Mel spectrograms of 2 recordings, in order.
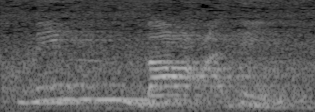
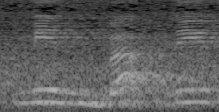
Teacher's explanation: nun sukun bertemu dengan huruf ba, maka bukan min ba'di tapi mim ba'di, ya, berubah atau berganti dengan huruf.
